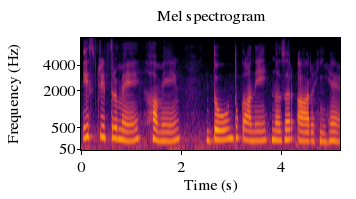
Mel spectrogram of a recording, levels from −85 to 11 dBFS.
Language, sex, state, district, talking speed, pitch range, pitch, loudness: Hindi, female, Punjab, Kapurthala, 115 wpm, 200-235 Hz, 215 Hz, -18 LUFS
